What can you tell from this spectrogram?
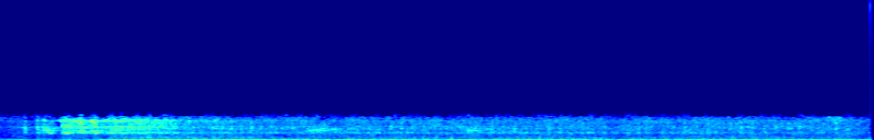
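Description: Vespa scooter engine running with a steady low note that comes up about a second in.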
